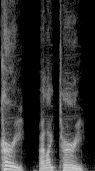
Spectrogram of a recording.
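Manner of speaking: put-on high, yelled outburst, like a child blurting. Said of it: "Shirai just yells".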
